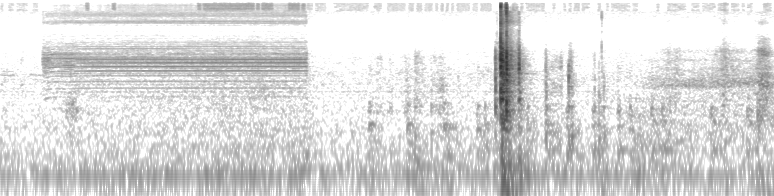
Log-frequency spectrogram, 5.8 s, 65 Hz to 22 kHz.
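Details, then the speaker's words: Sony XBR-65X850E TV that won't turn on, power board connected with covers off: a faint high-pitched buzz for about two seconds at plug-in, then it stops; power supply overload in the transformer area. "that sound is come from the there is some overload in the transformers this one's here"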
